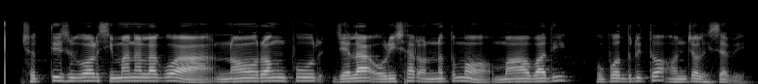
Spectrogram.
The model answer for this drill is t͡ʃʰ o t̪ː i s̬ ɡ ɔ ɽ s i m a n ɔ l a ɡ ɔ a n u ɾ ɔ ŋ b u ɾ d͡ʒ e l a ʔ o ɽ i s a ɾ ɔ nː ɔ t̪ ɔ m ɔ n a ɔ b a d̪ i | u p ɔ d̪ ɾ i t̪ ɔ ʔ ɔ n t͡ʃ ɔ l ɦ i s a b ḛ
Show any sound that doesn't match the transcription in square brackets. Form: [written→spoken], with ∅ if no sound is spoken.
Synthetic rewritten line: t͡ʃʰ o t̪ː i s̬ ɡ ɔ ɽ s i m a n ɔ l a ɡ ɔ a n [u→ɔ] ɾ ɔ ŋ [b→p] u ɾ d͡ʒ e l a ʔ o ɽ i s a ɾ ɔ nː ɔ t̪ ɔ m ɔ [n→m] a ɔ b a d̪ i | u p ɔ d̪ ɾ i t̪ ɔ ʔ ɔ n t͡ʃ ɔ l ɦ i s a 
